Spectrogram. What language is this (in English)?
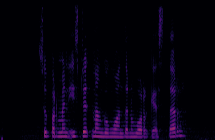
Javanese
